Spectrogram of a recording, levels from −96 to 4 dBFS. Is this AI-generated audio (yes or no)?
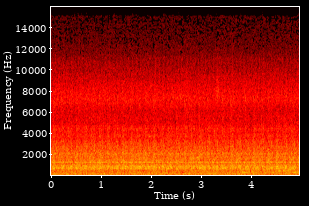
no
